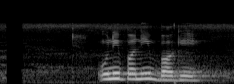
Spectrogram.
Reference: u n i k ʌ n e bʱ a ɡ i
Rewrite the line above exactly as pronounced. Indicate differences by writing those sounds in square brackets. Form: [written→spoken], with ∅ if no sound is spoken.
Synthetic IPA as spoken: u n i [k→p] ʌ n [e→i] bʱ [a→ʌ] ɡ [i→e]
